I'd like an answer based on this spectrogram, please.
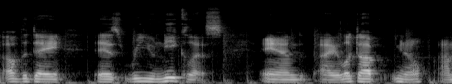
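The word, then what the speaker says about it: Reuniclus: of the day is Reuniqueless, and I looked up, on the show how they pronounce it, and in the book they are pretty much the same. Reuniqueless, the accent's on the third syllable.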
